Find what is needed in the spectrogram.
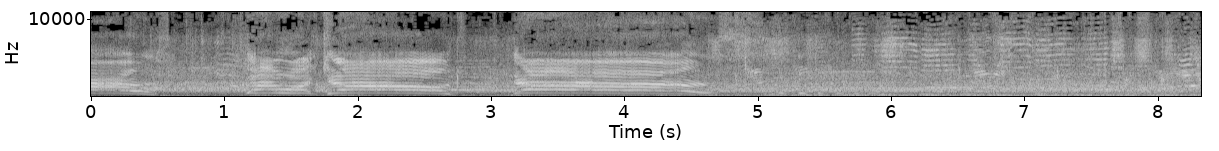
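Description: A man screaming in three long held yells, each sliding down in pitch at its end, celebrating a goal, followed by a stadium crowd cheering.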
